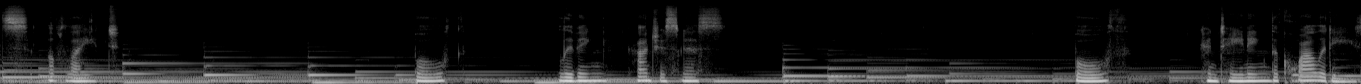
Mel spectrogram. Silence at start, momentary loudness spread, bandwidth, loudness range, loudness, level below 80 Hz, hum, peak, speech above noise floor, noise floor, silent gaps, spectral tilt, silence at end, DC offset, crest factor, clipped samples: 0 s; 17 LU; 13.5 kHz; 8 LU; -23 LUFS; -52 dBFS; none; -6 dBFS; 24 dB; -44 dBFS; none; -7.5 dB/octave; 0 s; under 0.1%; 18 dB; under 0.1%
